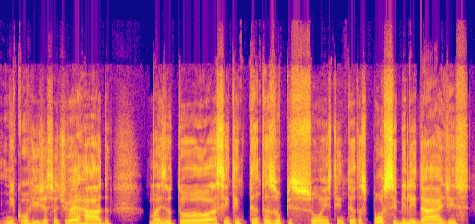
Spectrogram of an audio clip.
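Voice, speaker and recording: A man's voice: medium pitch, measured pace, dry recording, clean studio sound. A Brazilian man co-hosting a podcast, reflecting aloud on what he has learned in a casual way. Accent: Brazilian Portuguese. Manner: reflective, thinks out loud. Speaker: podcast co-host. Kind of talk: casual chat.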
